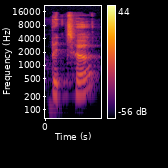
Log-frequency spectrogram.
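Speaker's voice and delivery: 'bitte' ending in a soft uh; E schwa. Shown as a demonstration. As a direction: say 'bitte' with a swallowed final e. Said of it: "is an E schwa".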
